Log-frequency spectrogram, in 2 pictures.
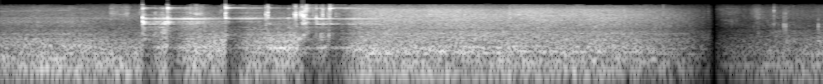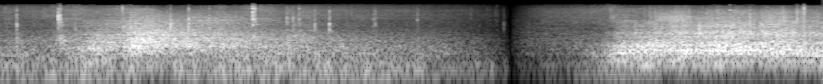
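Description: Handling noise from fitting a corrugated plastic vacuum hose and its hose clamp: rubbing and scraping, with a cluster of small metallic clinks about a second in. The sound cuts out abruptly twice.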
